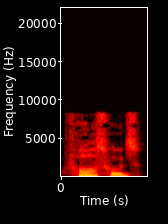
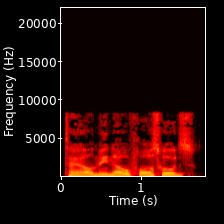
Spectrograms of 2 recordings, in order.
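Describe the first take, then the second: First: "Falsehoods" thrown back higher, indignant and firm; forcible tone. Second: Higher, louder stern warning on "falsehoods"; more sternly. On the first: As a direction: repeat "Falsehoods" back at him, offended. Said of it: "she repeated in a forcible tone". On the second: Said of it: "said he still more sternly". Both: A narrator's reading.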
